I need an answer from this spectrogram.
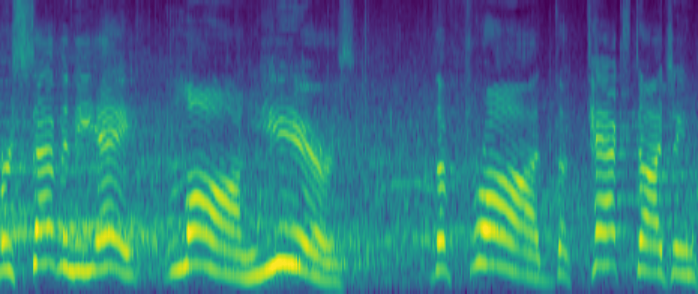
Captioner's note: cheers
